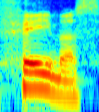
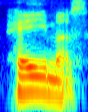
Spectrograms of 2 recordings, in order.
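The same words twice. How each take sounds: First: The first sound uses the lower lip and teeth. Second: The first sound is made with both lips. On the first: The speaker calls it right. "উচ্চারণ হবে ফেইমাস। ... নিচের ঠোঁটের এখান থেকে" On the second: The speaker calls it wrong. "Not ফেইমাস।"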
